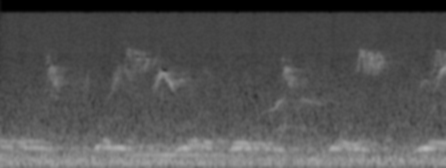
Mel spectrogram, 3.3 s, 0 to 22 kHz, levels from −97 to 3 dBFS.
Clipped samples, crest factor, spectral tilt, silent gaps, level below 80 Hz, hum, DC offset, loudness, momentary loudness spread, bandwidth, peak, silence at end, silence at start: under 0.1%; 14 dB; -5 dB/octave; none; -50 dBFS; none; under 0.1%; -33 LUFS; 3 LU; 16 kHz; -18 dBFS; 0 s; 0 s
